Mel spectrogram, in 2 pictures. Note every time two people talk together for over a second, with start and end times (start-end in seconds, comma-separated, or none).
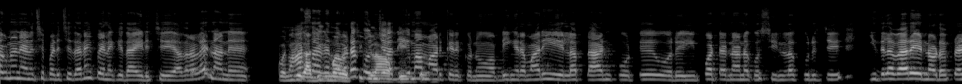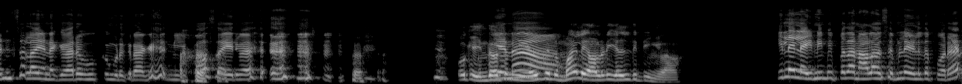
2.9-4.3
